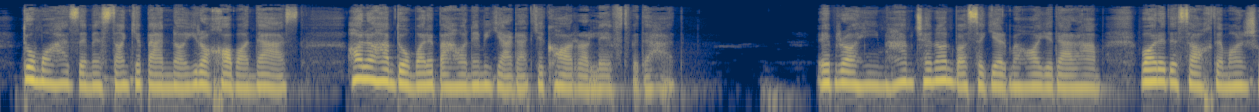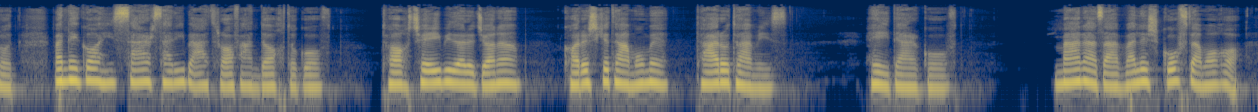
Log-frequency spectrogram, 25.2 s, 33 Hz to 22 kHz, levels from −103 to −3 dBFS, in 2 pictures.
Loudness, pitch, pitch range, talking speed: -28 LUFS, 160 Hz, 145-180 Hz, 130 wpm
